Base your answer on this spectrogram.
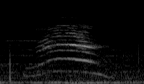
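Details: Pet cat in the morning giving one drawn-out meow that rises and then falls, lasting under a second, over a low steady background hum with faint clicks.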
